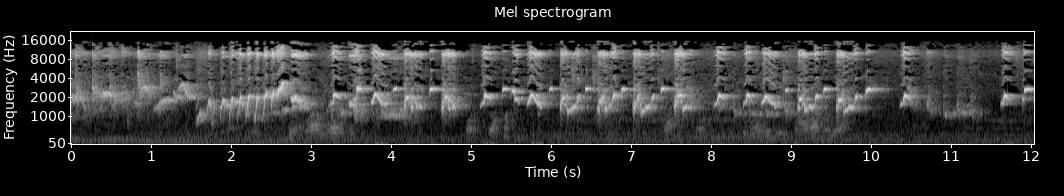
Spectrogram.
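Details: White-rumped shama, 21 years old and still singing intensely: a rising trill, then a long run of sharp clipped whistles and chattering notes repeated rapidly and insistently.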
